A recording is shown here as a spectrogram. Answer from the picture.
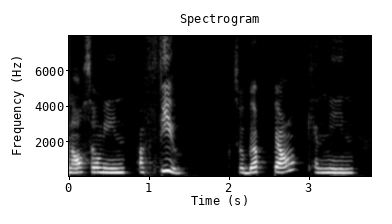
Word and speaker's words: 몇 병: too hard to guess because this is ut combined with p. So you can hear that there's more emphasis on p. So it becomes b sound. So 몇 병 is pronounced 몇 병.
